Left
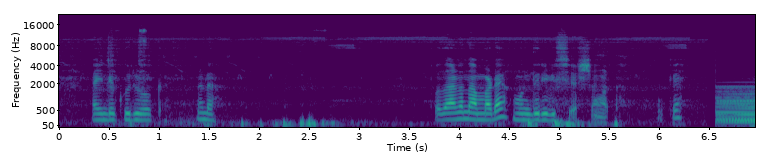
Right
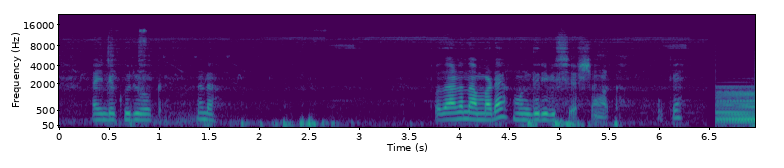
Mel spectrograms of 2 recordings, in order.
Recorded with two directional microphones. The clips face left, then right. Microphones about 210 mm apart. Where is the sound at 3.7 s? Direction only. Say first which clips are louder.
Even; centre (ahead or behind).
